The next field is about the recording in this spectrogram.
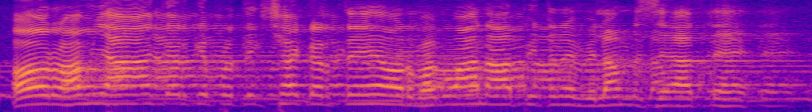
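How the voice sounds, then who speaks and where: A man's voice: very high-pitched, little pitch movement, moderate pace. A man voicing Radha, a young goddess who is hurt and sulking, with a complaining, reproachful tone during a devotional sermon. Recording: music playing behind the voice.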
